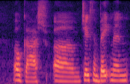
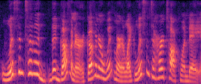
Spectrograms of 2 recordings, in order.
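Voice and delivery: higher, louder, animated insistence; insistent retold argument; 6 semitones higher, 5 dB louder than usual. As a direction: argue your point emphatically, pitch jumping up. Retelling a playful argument.

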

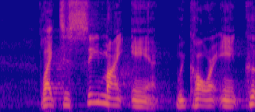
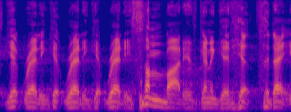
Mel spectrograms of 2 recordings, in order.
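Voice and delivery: much lower, booming preacher build-up; T D Jakes impression; 7 semitones lower, faster than usual. Youth imitating a famous preacher, much lower and fast. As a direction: growl it out like a revival preacher. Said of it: "imitate T D Jakes".

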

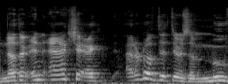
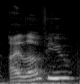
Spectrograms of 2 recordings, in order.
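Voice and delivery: high, tender "I love you"; tearful girl dog; 13 semitones higher than usual. Retold or imitated. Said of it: "she's like".

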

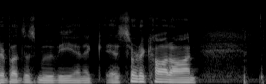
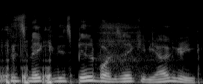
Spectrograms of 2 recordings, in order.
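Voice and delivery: put-on Mexican accent; 3 semitones higher than usual. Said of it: "the worst Mexican accent I've ever heard".

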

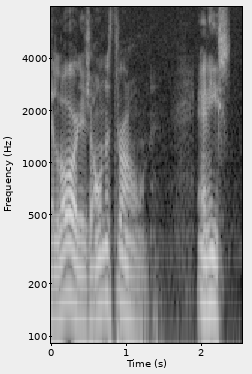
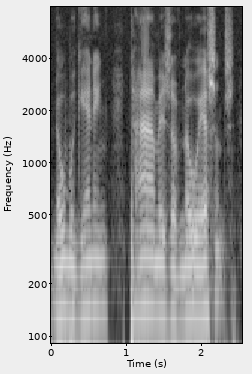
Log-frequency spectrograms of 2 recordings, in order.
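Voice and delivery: normal talking voice

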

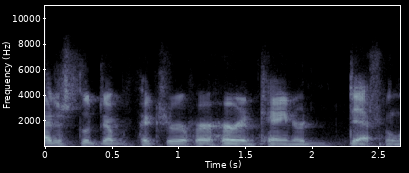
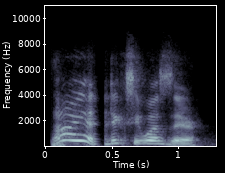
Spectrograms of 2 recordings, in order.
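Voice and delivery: excited; 14 semitones higher, 5 dB louder than usual. Real, not acted. Sudden excited recognition.

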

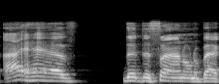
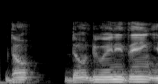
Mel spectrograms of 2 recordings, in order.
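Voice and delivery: ordinary talk, nothing marked

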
